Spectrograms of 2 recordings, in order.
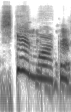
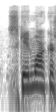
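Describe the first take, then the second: First: It is said in an Elmo voice. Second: It is said in a normal voice.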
